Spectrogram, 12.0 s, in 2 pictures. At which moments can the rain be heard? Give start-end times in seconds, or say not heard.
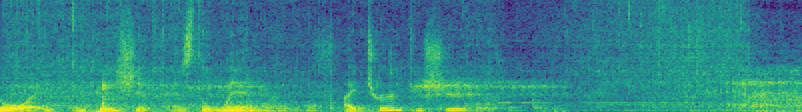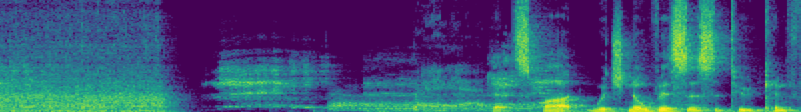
0.0-7.2.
